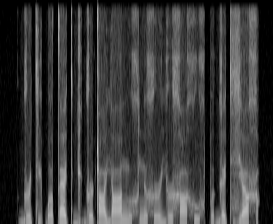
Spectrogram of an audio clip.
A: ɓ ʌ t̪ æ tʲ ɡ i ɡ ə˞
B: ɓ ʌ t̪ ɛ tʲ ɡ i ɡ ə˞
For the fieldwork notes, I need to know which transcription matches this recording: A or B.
A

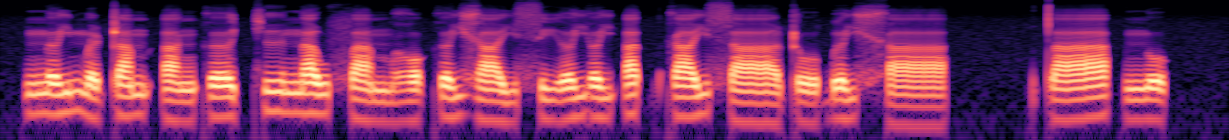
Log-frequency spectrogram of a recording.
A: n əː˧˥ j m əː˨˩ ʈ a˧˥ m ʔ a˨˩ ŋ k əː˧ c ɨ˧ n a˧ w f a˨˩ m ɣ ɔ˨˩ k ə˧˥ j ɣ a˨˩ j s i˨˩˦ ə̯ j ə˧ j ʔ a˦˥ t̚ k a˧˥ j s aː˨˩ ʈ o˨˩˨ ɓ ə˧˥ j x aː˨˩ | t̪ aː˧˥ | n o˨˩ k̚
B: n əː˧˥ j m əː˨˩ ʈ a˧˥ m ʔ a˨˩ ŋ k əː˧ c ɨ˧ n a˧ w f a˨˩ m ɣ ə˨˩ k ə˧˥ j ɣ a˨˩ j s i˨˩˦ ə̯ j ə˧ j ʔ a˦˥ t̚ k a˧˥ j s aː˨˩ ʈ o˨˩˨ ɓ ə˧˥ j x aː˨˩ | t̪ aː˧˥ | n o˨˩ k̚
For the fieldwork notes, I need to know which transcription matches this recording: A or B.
A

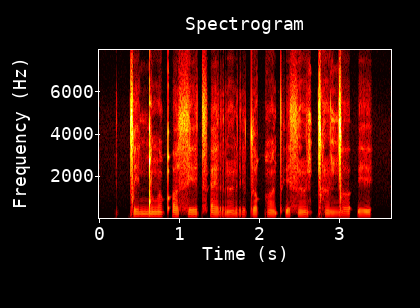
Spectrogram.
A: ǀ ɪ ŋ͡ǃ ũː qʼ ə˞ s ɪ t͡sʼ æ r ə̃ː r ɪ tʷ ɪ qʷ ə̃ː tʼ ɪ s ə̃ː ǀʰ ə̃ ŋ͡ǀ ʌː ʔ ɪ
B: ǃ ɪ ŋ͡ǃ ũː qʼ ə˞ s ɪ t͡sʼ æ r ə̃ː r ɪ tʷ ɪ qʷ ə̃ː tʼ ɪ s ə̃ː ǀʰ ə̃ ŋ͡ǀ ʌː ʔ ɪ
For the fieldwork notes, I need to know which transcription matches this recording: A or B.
A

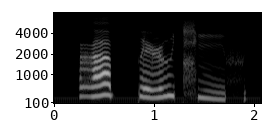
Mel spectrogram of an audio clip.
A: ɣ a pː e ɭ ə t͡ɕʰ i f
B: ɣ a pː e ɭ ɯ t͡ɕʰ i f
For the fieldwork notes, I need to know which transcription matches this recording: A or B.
B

